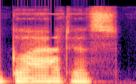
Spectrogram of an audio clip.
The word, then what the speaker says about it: GLaDOS: not what i meant they normally pronounce it as a gladys to which i don't understand that either the scientists of course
